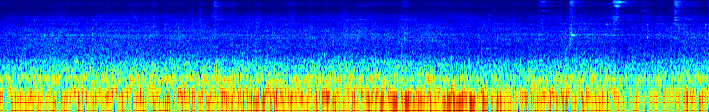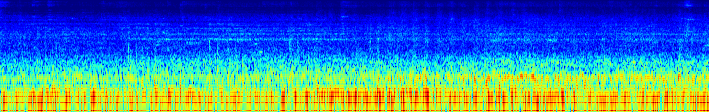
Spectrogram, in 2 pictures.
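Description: Freight train's tank cars and boxcars rolling past at close range: a steady rumble of wheels on rail with scattered clicks over the joints. A faint, thin squeal creeps in about halfway through.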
